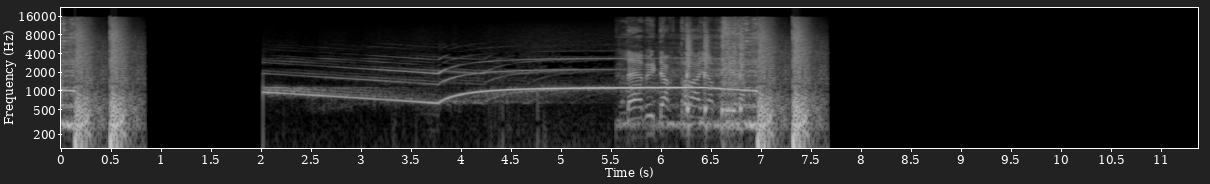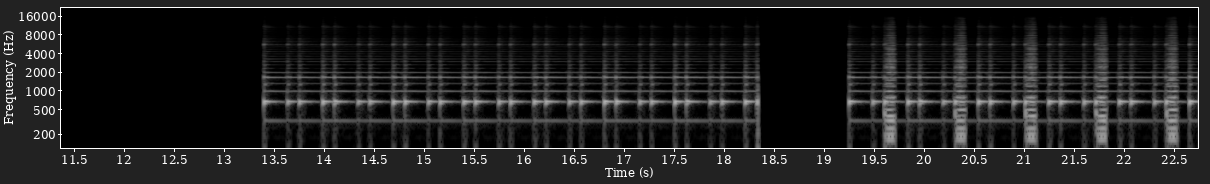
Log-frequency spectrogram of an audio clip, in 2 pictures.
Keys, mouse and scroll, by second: 1.0-1.9 drag, 12.5 click, 13.5 click, 17.7-19.0 drag, 20.8-22.7 drag.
